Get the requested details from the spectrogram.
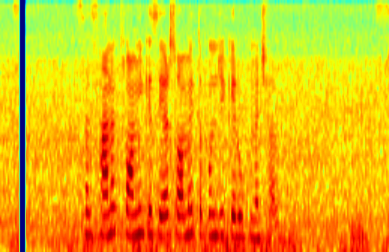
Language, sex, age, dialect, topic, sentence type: Maithili, female, 25-30, Southern/Standard, banking, statement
